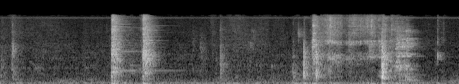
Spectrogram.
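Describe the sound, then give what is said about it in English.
Clanking of metal pots being dried and put away, with two sharp clanks early on followed by a longer burst of clattering metal contact; no voices. “dry these pots. And put them away.”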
